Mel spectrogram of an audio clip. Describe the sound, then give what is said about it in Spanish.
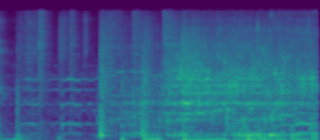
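A toilet flushes: a few clunks of the handle, then a loud rush of water that swells and keeps roaring steadily to the end, with no voices. “Dale a la cisterna cuando se lo merece, hombre.”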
